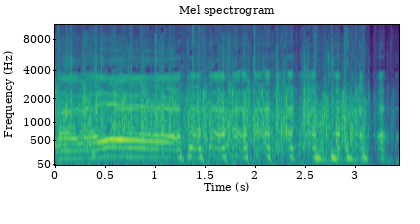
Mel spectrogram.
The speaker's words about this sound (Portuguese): Aplausos pro homem, vai. Aplausos, aplausos. Aplausos, mais aplausos pro homem. O homem é bom, vai, galera.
